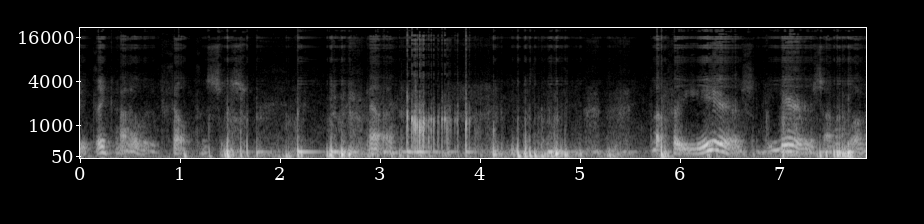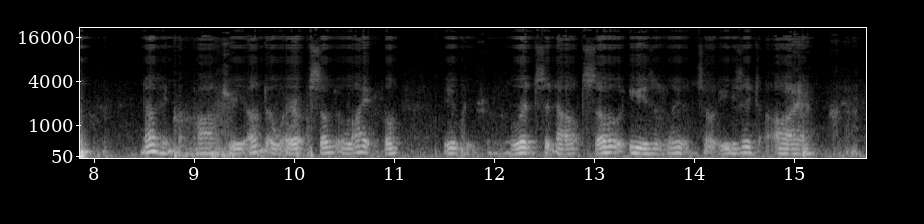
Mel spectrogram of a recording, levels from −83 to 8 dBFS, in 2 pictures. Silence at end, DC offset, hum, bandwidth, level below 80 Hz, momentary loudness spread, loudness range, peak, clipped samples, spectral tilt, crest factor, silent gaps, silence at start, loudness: 0 s; under 0.1%; none; over 20 kHz; -32 dBFS; 12 LU; 6 LU; 0 dBFS; under 0.1%; -9 dB/octave; 20 dB; none; 0 s; -22 LUFS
